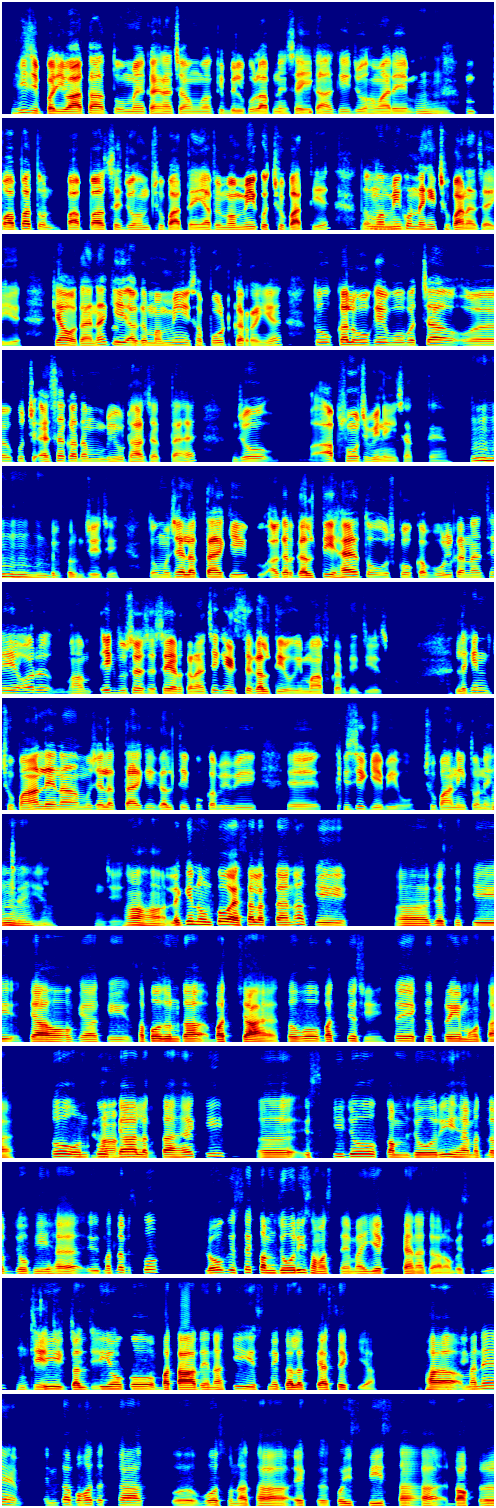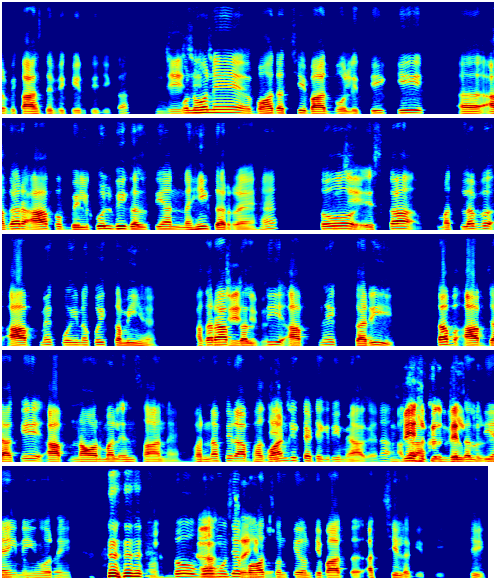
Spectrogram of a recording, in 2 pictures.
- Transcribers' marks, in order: tapping; in English: "सपोर्ट"; in English: "शेयर"; in English: "सपोज"; in English: "बेसिकली"; in English: "स्पीच"; in English: "नॉर्मल"; in English: "कैटेगरी"; laughing while speaking: "बिल्कुल"; chuckle
- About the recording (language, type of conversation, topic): Hindi, unstructured, क्या आपको लगता है कि लोग अपनी गलतियाँ स्वीकार नहीं करते?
